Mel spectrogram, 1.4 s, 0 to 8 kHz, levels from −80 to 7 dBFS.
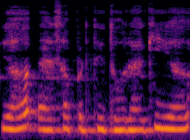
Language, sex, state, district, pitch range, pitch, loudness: Hindi, female, Bihar, Samastipur, 230-250 Hz, 240 Hz, -24 LUFS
